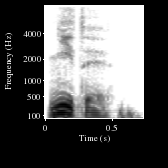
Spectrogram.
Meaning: nominative/accusative plural of нит (nit)
- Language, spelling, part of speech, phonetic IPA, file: Russian, ниты, noun, [ˈnʲitɨ], Ru-ниты.ogg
